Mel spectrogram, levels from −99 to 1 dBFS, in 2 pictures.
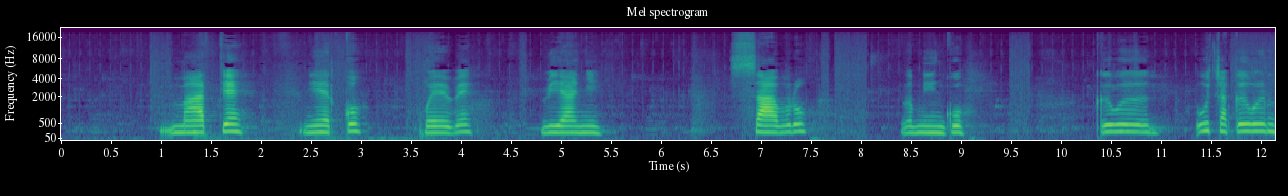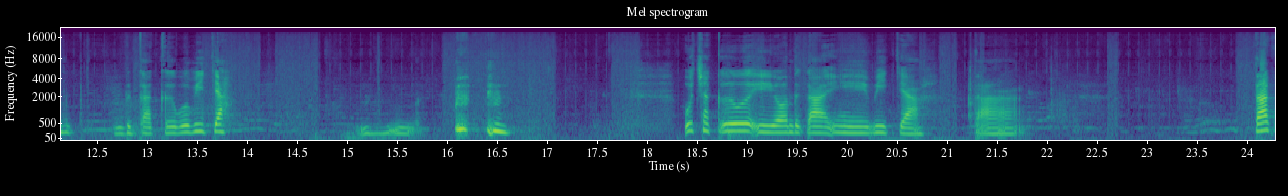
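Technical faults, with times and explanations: Throughout, Wi-Fi interference: a faint, steady ticking about ten times a second, roughly 35 dB below the speech. It comes from a nearby Wi-Fi radio's beacons, spaced 102.4 ms apart and rectified by the audio circuit. Unlike the faster, denser 217 Hz buzz of GSM interference, these are separate ticks.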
